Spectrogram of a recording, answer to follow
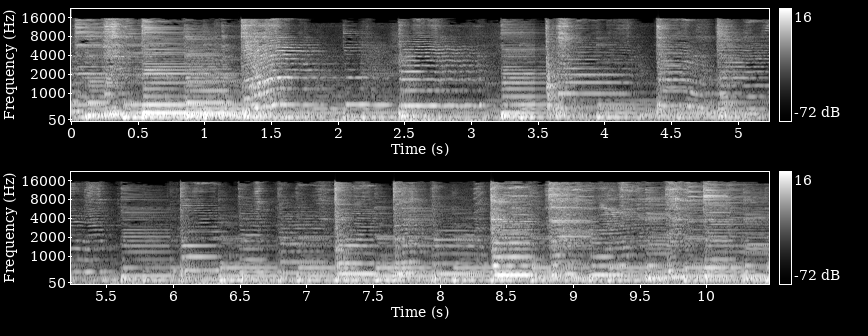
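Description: Acoustic guitar played with a metal slide, fingerpicked notes in a steady rhythm with the slide gliding in pitch about a second and a half in and again near four seconds.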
